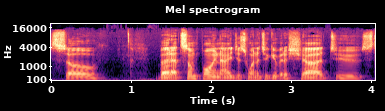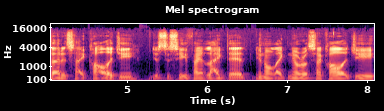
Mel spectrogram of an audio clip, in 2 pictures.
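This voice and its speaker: On a very clean recording with a silent background, a man with a Spanish accent speaks at a moderate pace in a very deep, low pitch with lively intonation. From Venezuela. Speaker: psychologist, guest. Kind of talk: casual chat.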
